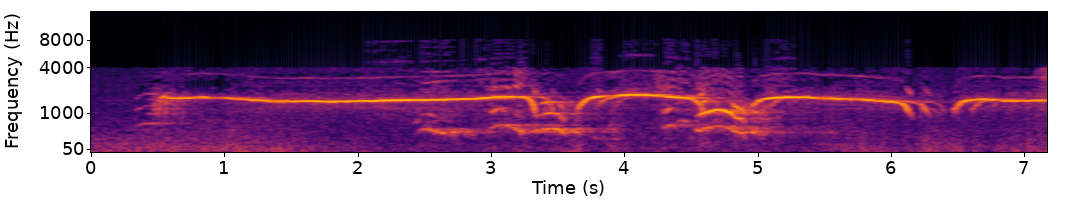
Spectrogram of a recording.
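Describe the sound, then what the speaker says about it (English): A woman screaming, played from a tape recording: a loud, sustained high-pitched wail that wavers and breaks a few times before rising again, with a thin, band-limited tape quality. "Now, here's the tape. Just where Thomasina screams."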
